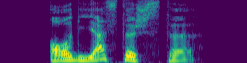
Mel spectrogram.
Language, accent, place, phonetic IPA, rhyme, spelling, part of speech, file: German, Germany, Berlin, [ɔʁˈɡi̯astɪʃstə], -astɪʃstə, orgiastischste, adjective, De-orgiastischste.ogg
- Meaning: inflection of orgiastisch: 1. strong/mixed nominative/accusative feminine singular superlative degree 2. strong nominative/accusative plural superlative degree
